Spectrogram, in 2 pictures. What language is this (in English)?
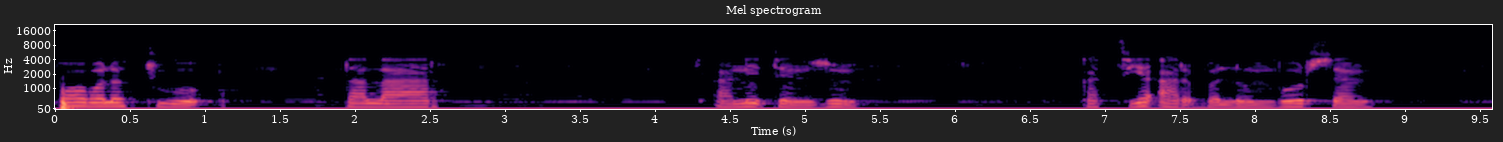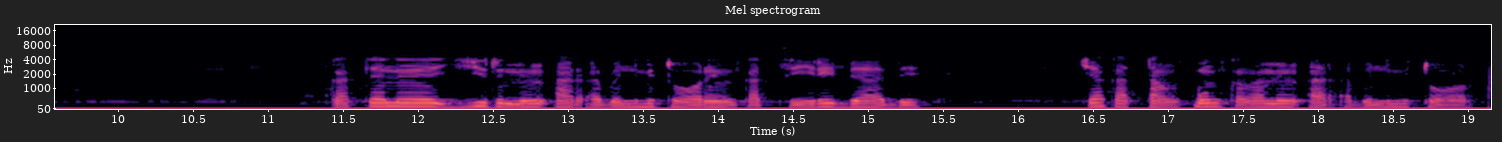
Southern Dagaare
